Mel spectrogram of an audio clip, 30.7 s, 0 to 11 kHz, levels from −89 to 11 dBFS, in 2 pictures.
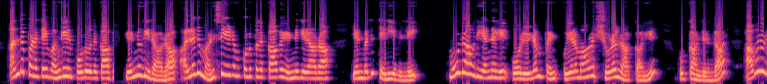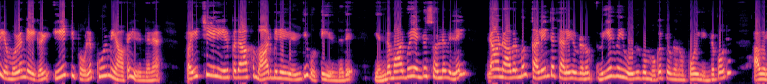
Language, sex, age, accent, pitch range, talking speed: Tamil, female, 60-79, native, 210-320 Hz, 90 wpm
